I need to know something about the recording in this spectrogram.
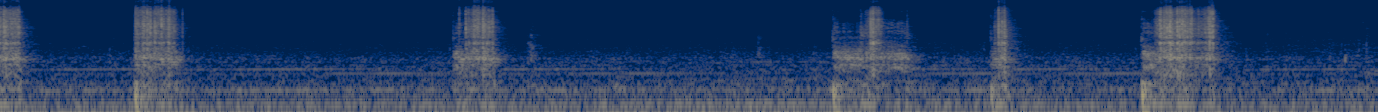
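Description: A welder crackles and buzzes in short bursts.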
